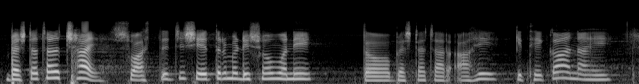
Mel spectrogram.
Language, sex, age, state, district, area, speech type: Sindhi, female, 18-30, Rajasthan, Ajmer, urban, spontaneous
